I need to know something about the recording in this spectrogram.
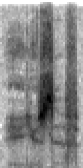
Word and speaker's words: Jusuf: Yusuf, kind of pronounced like Jusuf, because it's Jusef, but it's Yusuf Nurkic.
